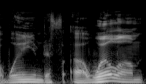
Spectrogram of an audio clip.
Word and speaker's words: Willem: No, it's not. It's Willem. Oh, okay.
